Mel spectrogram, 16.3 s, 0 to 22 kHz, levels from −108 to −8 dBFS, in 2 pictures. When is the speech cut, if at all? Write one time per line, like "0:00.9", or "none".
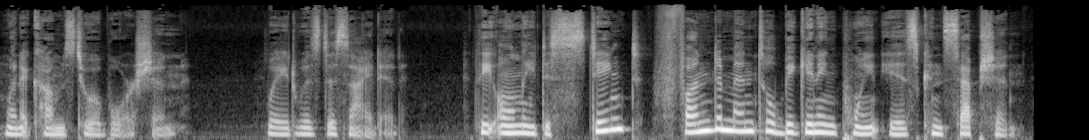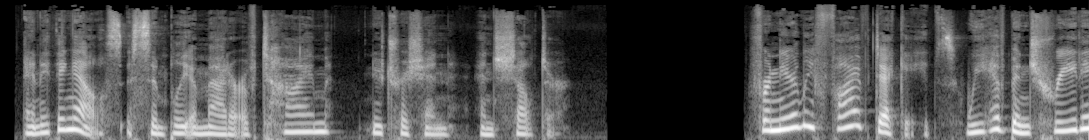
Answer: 0:02.0
0:03.5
